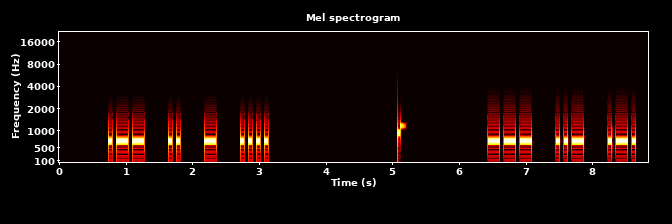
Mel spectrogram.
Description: Morse code, heard as a keyed tone, about 20 wpm, spaced as for 14 wpm, 700 Hz. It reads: WITH OUR
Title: 160 Lesson 26f - Letter g - Words 20wpm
